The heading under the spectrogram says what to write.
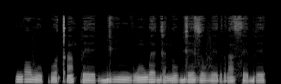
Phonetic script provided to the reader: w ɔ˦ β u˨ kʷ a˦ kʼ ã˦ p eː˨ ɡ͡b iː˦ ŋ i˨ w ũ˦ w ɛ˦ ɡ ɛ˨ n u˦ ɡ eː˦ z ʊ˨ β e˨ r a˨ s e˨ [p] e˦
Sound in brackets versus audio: incorrect: b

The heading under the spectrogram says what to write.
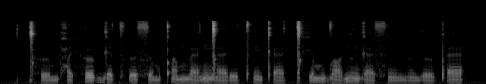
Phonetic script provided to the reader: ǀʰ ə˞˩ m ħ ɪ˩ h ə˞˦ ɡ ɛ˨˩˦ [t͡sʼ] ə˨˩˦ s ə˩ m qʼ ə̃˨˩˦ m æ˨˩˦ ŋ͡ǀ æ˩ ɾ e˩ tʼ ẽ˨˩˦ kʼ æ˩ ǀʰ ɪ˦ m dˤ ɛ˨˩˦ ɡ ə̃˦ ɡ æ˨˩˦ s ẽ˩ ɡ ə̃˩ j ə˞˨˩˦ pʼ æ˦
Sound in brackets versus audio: correct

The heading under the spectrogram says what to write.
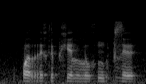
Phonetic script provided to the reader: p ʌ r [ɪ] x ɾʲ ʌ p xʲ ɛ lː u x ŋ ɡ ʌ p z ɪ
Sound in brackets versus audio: correct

